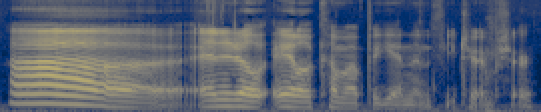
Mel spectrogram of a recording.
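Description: A woman's voice: on the low side, a bit bright, clean tone. A woman co-hosting a podcast, chatting casually into a studio microphone in a library, with lots of restarts and laughs. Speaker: podcast co-host. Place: library recording room.

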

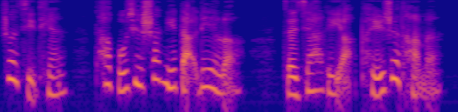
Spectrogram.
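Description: A young village man, read by a woman who sounds gentle and solicitous while he gives careful instructions. The voice is a little husky and fairly high, recorded dry and close. This is an audiobook story. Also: animated, moderate pace, no room sound. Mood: reassuring. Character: young male villager, outwardly caring and reassuring.

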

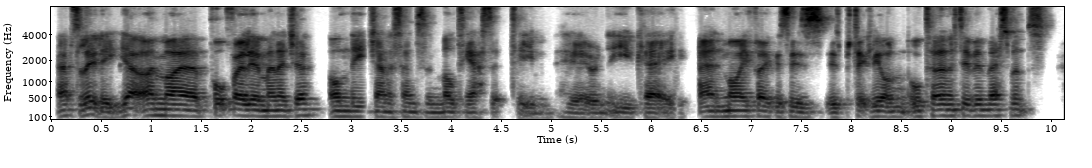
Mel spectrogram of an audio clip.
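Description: A man's voice: on the low side, fairly even intonation, normal speed, hardly any pauses. A man giving explanatory answers as an expert guest in a remote interview. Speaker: interview guest, portfolio manager. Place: remote video call.

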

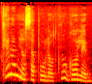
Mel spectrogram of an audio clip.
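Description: A middle-aged woman giving a spiritual talk, telling personal stories in an animated, emphatic way. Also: on the high side, breathy edge. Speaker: spiritual teacher.

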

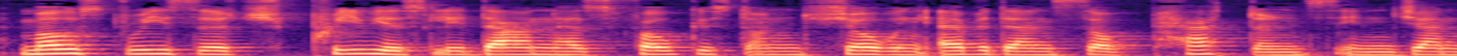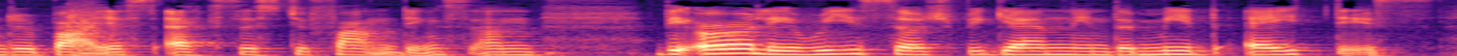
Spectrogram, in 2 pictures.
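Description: A woman's voice: lowish voice, a little mellow. A woman in her fifties from northern Sweden, a Swedish native speaker answering questions as a professor in a podcast interview, careful and earnest with slightly non-native phrasing. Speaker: guest, professor of entrepreneurship.

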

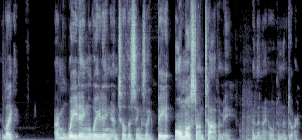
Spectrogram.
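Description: A man's voice: mid-range voice, level tone, normal speed, creaky, a little mellow. A man playing a tabletop game, laying out a plan urgently and checking that everyone agrees. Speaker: player. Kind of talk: in-character tabletop play.

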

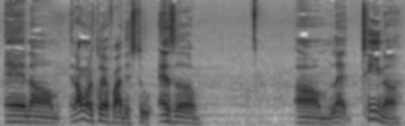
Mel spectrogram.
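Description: A man hosting a podcast in a relaxed, easy conversational style. His voice sits at an ordinary middle pitch. He rambles a little, restarting sentences and dropping in fillers as he goes. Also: measured pace. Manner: loose and chatty, with many fillers and restarts. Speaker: podcast host. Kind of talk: casual interview chat.

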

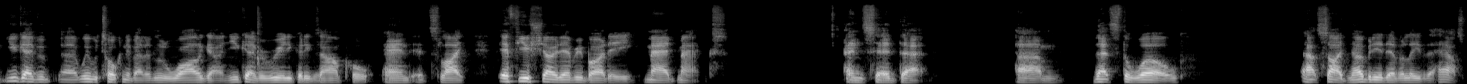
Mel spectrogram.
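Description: Kiwi guy chatting on a podcast, lowish voice, dry close sound, blunt and swears a bit. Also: a little mellow, no room sound. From New Zealand. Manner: frank, emphatic, swears casually. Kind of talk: casual conversational podcast chat.

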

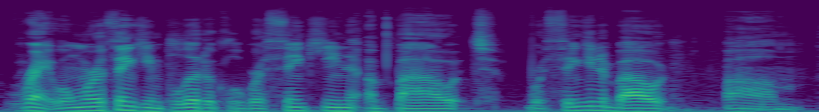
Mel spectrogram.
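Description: A man with a Minnesota accent co-hosts a casual conversational podcast, his voice fairly low, a little mellow and a little fast. He explains ideas step by step, often thinking aloud with restarts and lists.

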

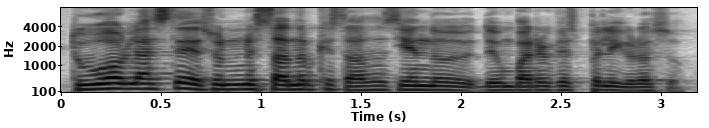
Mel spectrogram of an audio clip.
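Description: A man's voice: a little high, racing, darkish tone. A Colombian man in a casual comedy chat, retelling an anecdote and asking about local words. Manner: quizzical, retells a story while checking local words. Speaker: podcast host.

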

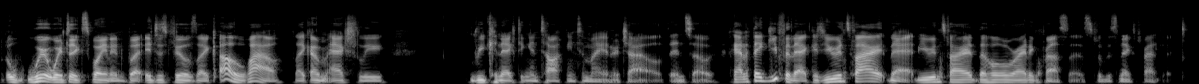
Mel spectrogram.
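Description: A man's voice: sits low, expressive, brisk, a bit bright, no echo, studio quality. A young man, a singer-songwriter guest, chatting casually in an interview and filling his talk with "like" and "you know". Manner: rambling, full of "like" and "you know" fillers.

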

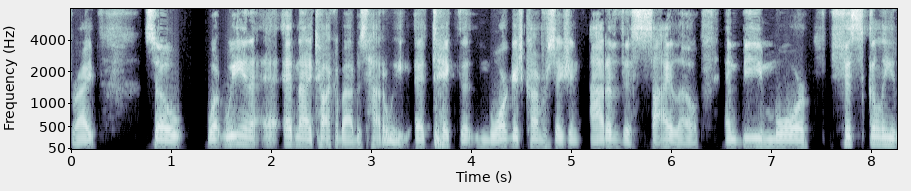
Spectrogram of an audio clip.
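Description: A male podcast host with a Boston accent and a slightly low voice. He talks in a casual, conversational way. The sound is dry and close. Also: darkish tone, no room sound.

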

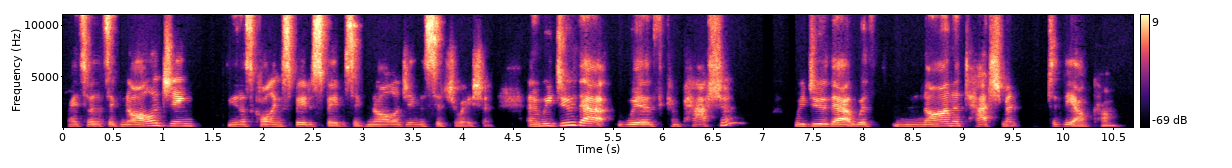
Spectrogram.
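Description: This guest is a mother and parenting expert whose lowish voice moves at a normal pace. Over a casual interview she explains her techniques, frequently restarting and acting out quick lines meant for a child.

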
